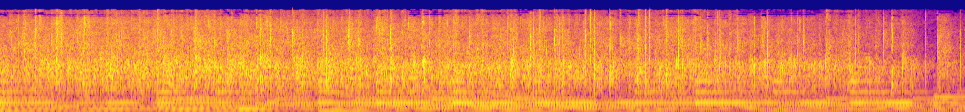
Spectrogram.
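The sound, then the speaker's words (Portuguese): An audience applauds loudly and steadily for the whole stretch, a dense wash of clapping over sustained keyboard chords that shift every few seconds. “Dê um aplauso bem forte, Senhor.”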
